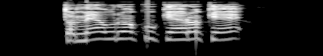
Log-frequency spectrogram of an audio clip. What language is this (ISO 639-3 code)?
ggg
